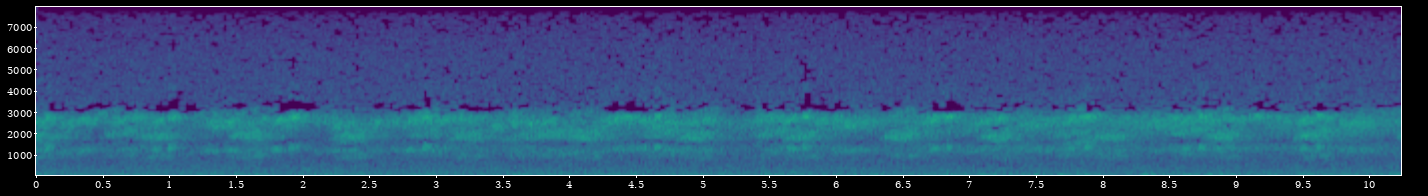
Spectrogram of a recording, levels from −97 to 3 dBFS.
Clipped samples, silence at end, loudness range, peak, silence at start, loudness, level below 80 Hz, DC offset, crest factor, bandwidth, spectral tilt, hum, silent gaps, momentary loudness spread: under 0.1%; 0 s; 1 LU; -28 dBFS; 0 s; -41 LUFS; -58 dBFS; under 0.1%; 16 dB; 8 kHz; -2.5 dB/octave; none; none; 4 LU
